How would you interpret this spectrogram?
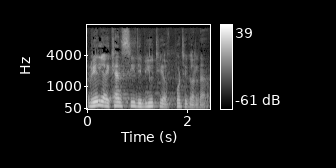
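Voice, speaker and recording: A man around thirty with an Afghan accent, giving interview answers in halting, repetitive second-language English. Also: medium pitch, animated, darkish tone. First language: not English. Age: 30s. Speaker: musician, interviewee. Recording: long reverberant room echo.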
